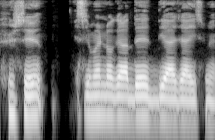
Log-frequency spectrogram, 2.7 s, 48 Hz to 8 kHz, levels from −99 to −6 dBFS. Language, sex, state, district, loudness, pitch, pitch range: Hindi, male, Bihar, Jahanabad, -16 LUFS, 120 Hz, 105-125 Hz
